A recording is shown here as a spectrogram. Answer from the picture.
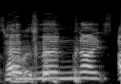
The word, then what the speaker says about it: Agapemonites: Agapemonites. – I'm pretty sure that's how you pronounce it, Agapemonites.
